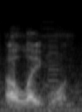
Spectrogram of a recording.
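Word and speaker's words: Ale-8-One: the number one uh or its preferred pronunciation a light one okay um it's a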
